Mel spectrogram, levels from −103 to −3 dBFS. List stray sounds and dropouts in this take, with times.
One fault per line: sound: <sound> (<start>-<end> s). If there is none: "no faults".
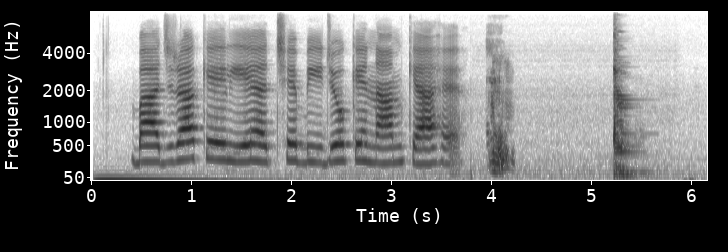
sound: throat clearing (3.9-4.3 s)
sound: thud (5.2-5.7 s)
